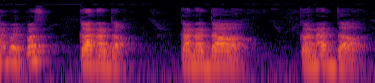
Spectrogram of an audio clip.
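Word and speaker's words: Canadá: कनाडा, कनाडा, इसको कनाडा बोलते हैं, ठीक है, कनाडा। जल्दबाजी में कनाडा कनाडा निकल जाता है, लेकिन ये कनाडा। इसमें देखिए अंतिम जो अक्षर है वो आ, ठीक है, और इसका जो उच्चारण होता है वो होता है कनाडा, जैसे मामा, पापा, आ लंबा।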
